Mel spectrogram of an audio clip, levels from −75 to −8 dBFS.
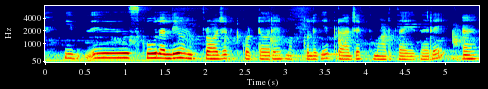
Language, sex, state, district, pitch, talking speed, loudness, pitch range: Kannada, female, Karnataka, Bangalore, 190 Hz, 100 wpm, -18 LUFS, 175-220 Hz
